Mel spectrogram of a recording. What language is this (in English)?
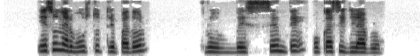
Spanish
